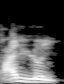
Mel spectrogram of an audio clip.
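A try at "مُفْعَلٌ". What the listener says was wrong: Non, muf'alun sans shadda. Muf'alun, tout simplement.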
